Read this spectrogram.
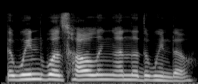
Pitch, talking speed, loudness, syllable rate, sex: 210 Hz, 210 wpm, -16 LUFS, 5.5 syllables/s, female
